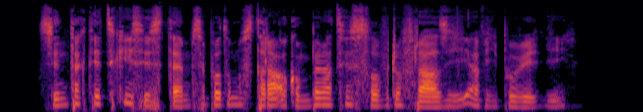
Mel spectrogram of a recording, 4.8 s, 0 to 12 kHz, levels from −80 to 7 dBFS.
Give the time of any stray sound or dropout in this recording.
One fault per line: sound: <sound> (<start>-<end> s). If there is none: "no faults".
no faults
